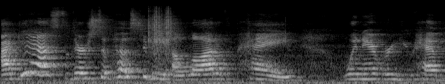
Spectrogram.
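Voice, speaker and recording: Noticeable background noise and audible echo from the room accompany a fairly slow delivery. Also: woman. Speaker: cancer survivor. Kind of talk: testimony. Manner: animated.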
